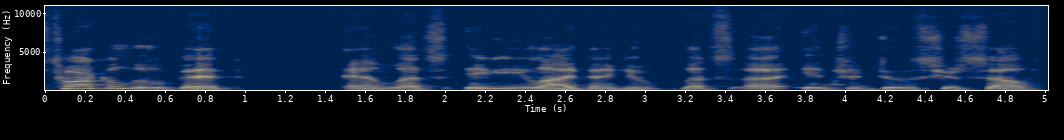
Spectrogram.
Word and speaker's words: Eli: And we pronounce it Eli.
